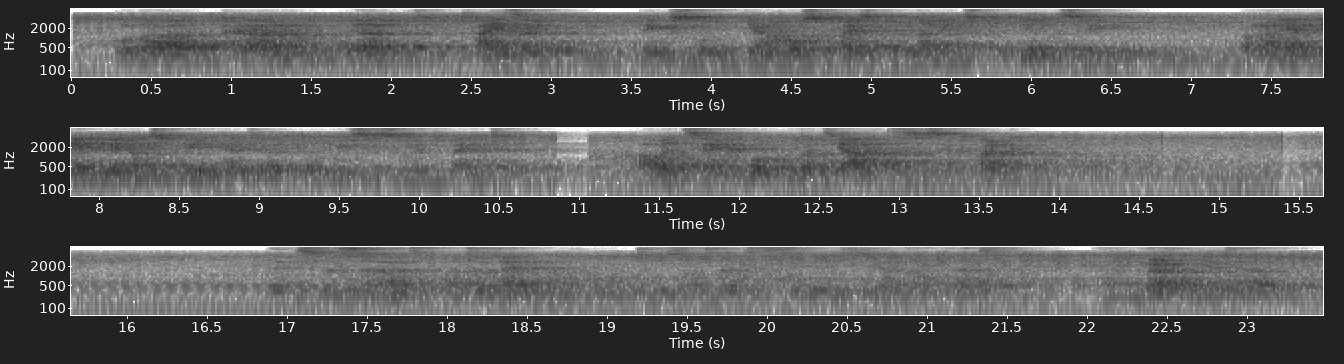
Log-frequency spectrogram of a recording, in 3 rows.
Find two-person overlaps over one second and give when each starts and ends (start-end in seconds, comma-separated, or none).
none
